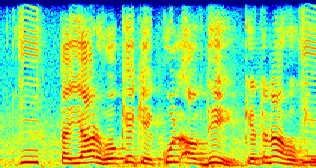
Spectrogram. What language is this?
Bhojpuri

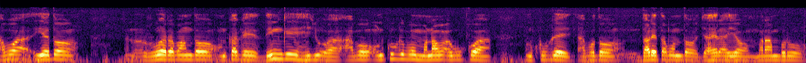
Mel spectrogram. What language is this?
Santali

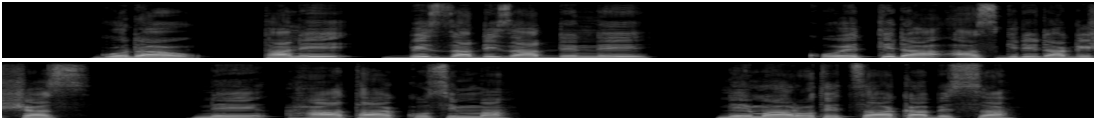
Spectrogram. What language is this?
Gamo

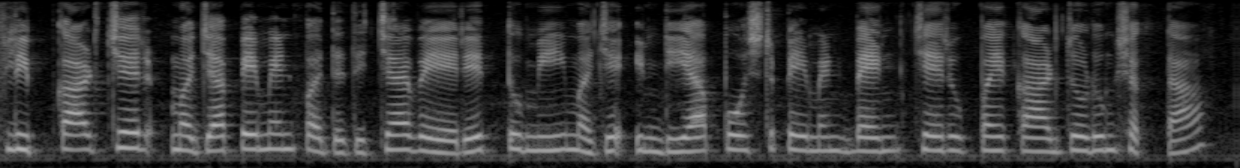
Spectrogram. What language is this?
Konkani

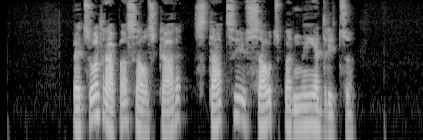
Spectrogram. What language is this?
Latvian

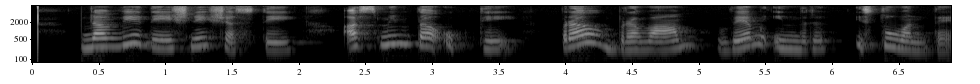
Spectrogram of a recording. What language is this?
Sanskrit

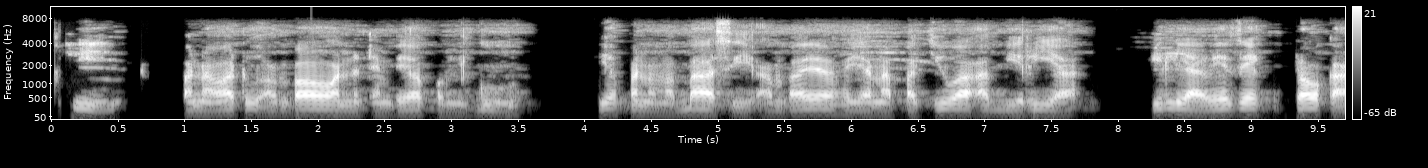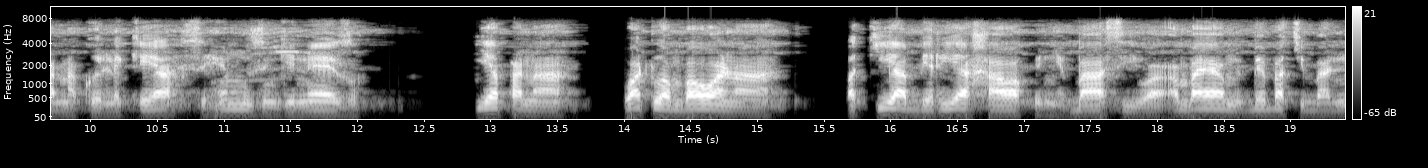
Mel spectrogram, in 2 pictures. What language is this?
Swahili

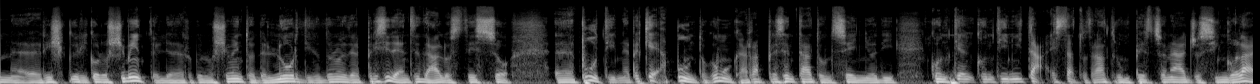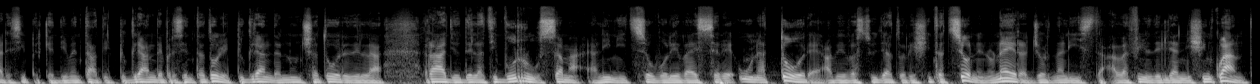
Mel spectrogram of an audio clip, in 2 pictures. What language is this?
Italian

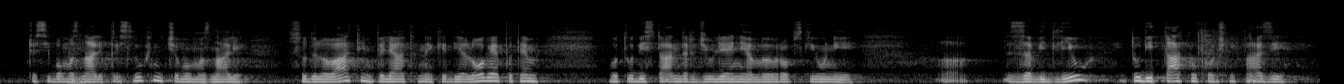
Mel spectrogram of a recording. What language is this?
Slovenian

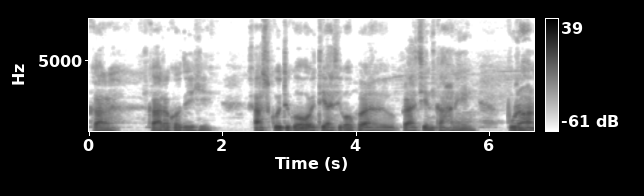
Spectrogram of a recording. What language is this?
Odia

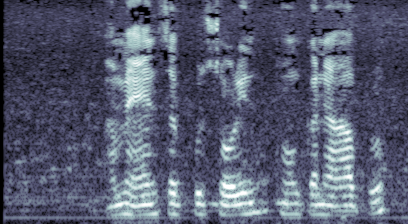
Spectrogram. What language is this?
Loarki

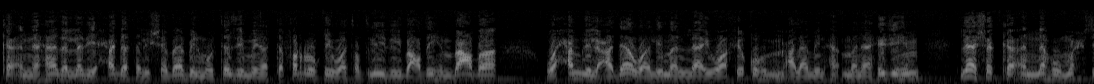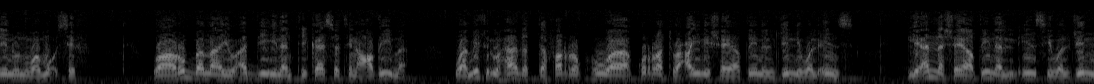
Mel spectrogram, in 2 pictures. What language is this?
Arabic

